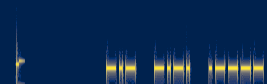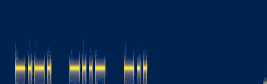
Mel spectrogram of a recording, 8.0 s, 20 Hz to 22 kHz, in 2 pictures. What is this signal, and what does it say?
Morse code, heard as a keyed tone, about 25 wpm, spaced as for 18 wpm, 700 Hz. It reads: KC1CXD
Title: USA Call Signs - 6 Characters - 2x Character Spacing - 25wpm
